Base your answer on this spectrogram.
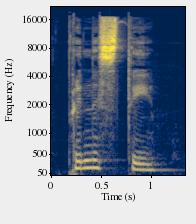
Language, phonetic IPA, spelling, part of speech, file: Ukrainian, [preneˈstɪ], принести, verb, Uk-принести.ogg
- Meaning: to bring, to fetch (:a thing, on foot)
